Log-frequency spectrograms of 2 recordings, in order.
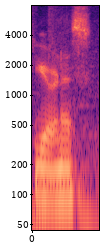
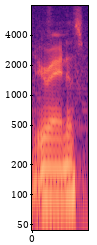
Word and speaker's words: Uranus: If you're interested in that article, it actually says Uranus and Neptune, and it's pronounced Uranus now. It's not Uranus, but I'm you know, my crude humor.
